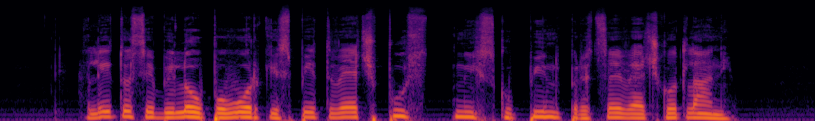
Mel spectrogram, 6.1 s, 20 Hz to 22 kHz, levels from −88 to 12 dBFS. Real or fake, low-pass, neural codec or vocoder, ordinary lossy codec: fake; 19.8 kHz; vocoder, 44.1 kHz, 128 mel bands every 512 samples, BigVGAN v2; none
